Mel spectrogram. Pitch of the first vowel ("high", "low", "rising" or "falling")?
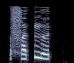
rising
